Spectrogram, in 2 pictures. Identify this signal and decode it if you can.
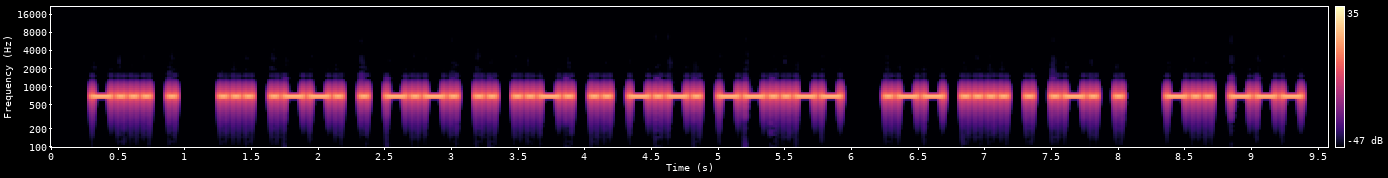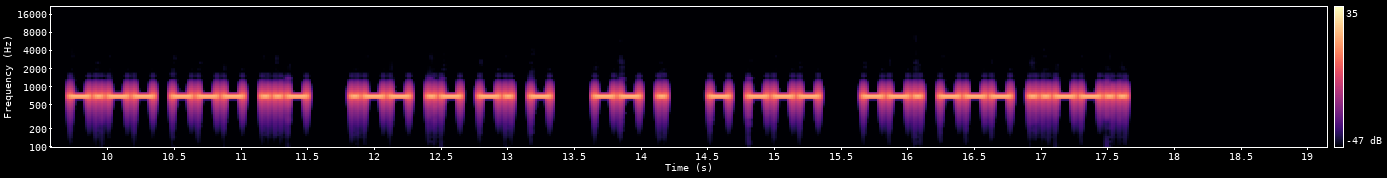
Morse code, heard as a keyed tone, about 25 wpm, 700 Hz. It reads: BE SPECIFIC, WHERE DO YOU WANT ME TO GO?
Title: Sentences from Top 1000 Words - Review Part 3 - 25wpm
